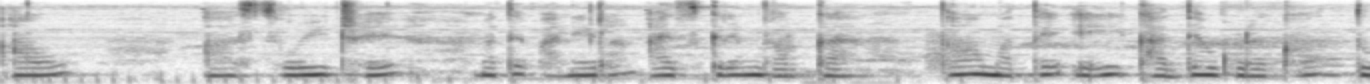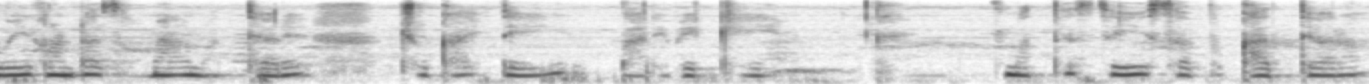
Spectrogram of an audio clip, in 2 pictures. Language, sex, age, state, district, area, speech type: Odia, female, 18-30, Odisha, Ganjam, urban, spontaneous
